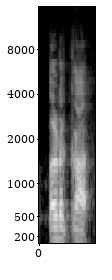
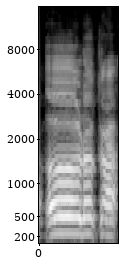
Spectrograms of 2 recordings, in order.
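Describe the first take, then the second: First: The first vowel is kept short. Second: The first vowel is drawn out long. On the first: The speaker calls it right. "अडकामध्ये अला जास्त लांबवत नाही आपण" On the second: The speaker calls it wrong. "अडका असं म्हणतोय का"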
